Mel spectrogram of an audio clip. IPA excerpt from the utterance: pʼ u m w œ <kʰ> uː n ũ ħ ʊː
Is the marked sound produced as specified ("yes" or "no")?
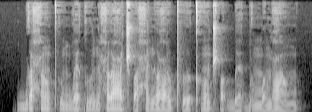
no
